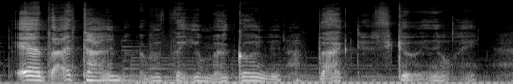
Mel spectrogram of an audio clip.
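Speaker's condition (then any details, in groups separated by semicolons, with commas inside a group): Cerebral palsy; from birth; communication difficult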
